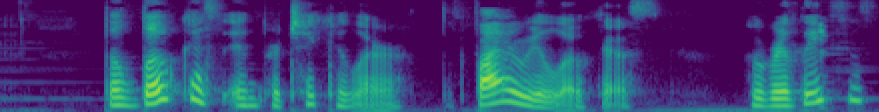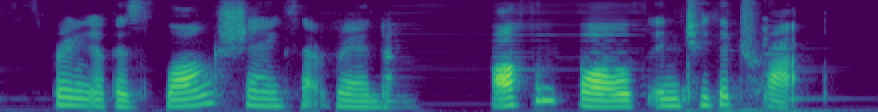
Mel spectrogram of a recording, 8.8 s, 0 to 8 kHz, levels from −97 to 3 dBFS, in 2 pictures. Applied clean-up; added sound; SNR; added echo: neural mask model DeepFilterNet 3.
